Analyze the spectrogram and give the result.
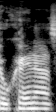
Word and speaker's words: Ugena: Estamos escuchando Paisajes de Lucrecia Ujena, ¿así se pronuncia? – Lucrecia Ujena, sí.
